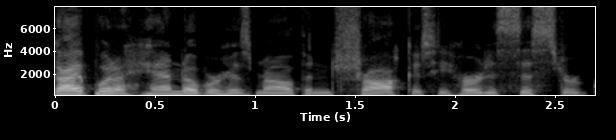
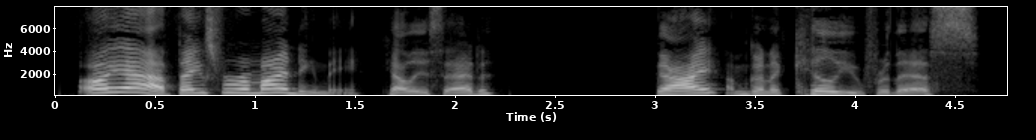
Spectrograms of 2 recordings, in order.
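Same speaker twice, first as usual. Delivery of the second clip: sarcastic; 4 semitones higher, 7 dB louder than usual. Acted. Sarcastic sister threat.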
